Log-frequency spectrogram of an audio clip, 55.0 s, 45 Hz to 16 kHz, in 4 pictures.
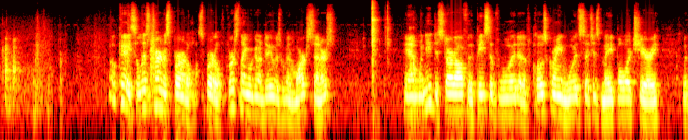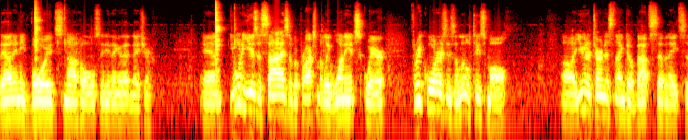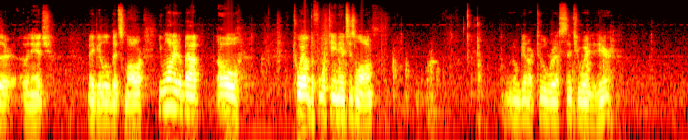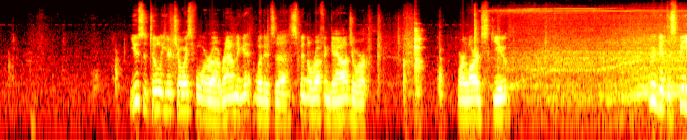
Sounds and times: Speech: 2.2s - 6.8s, 8.1s - 16.9s, 17.8s - 23.9s, 25.0s - 28.6s, 29.3s - 32.5s, 33.4s - 35.0s, 37.6s - 39.9s, 43.9s - 48.7s, 50.4s - 51.5s, 54.2s - 55.0s
Tools: 7.4s - 7.8s.

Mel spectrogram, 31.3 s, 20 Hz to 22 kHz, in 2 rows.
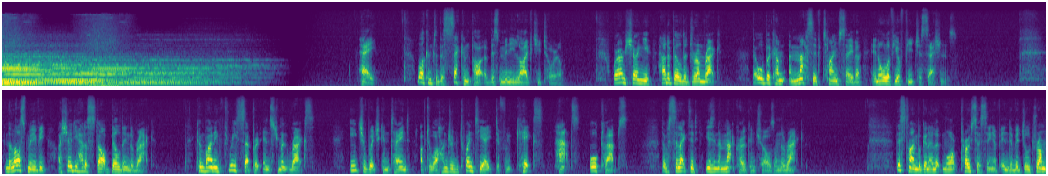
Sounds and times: Speech: 5.3s - 14.4s, 15.7s - 27.7s, 29.1s - 31.3s.

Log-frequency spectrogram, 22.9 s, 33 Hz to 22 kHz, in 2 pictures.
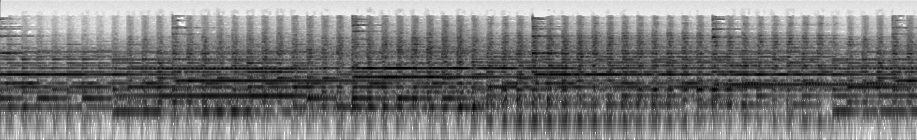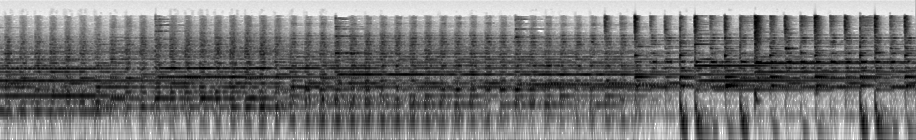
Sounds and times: Music: 0.0s - 22.9s.

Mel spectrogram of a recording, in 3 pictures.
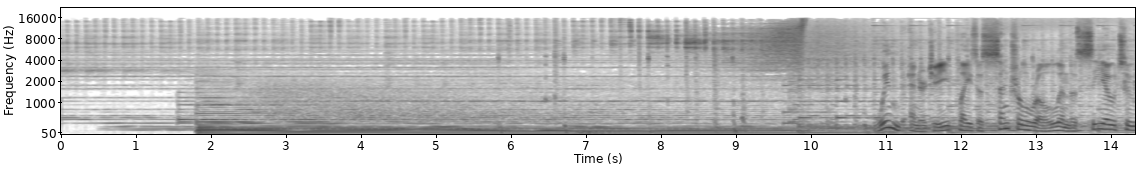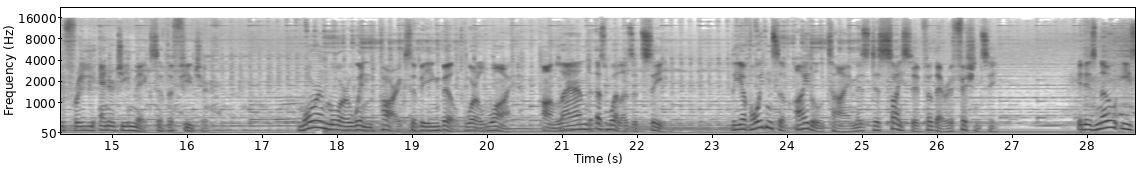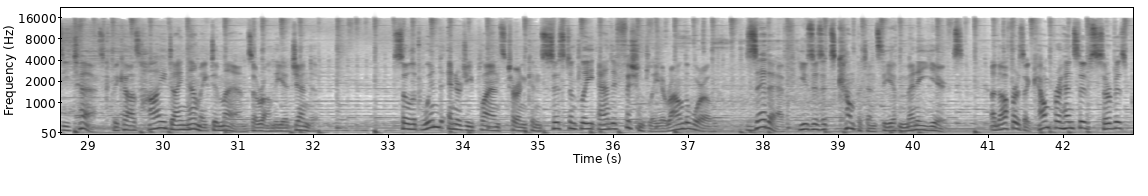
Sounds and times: Music: 0.0s - 42.9s
Speech: 10.9s - 16.4s, 17.5s - 22.5s, 23.3s - 26.9s, 27.9s - 32.2s, 33.1s - 42.9s.

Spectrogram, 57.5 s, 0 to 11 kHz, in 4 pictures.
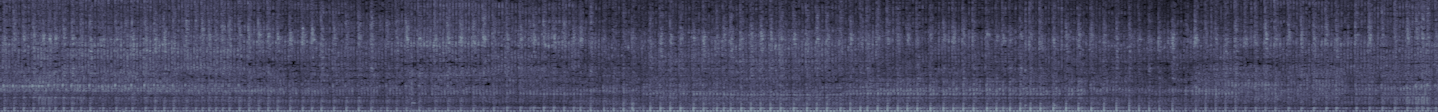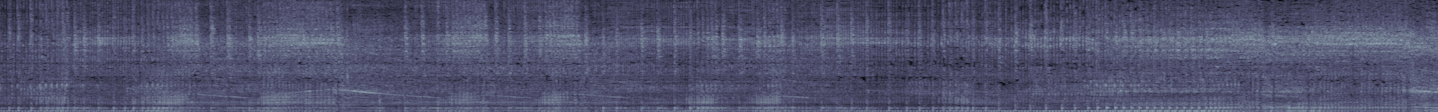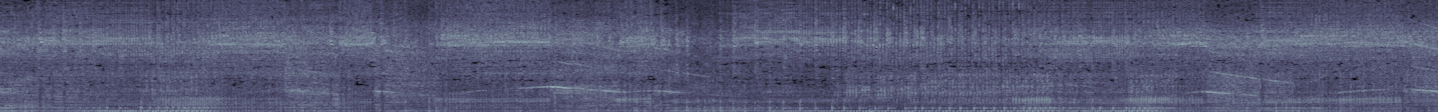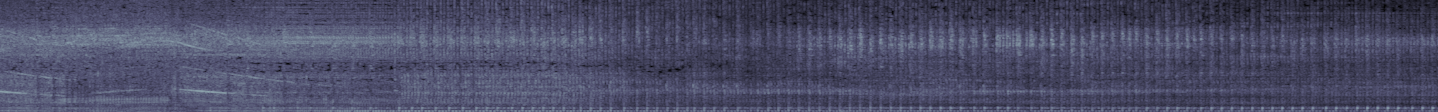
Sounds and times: Motorcycle: 0.0s - 57.5s.

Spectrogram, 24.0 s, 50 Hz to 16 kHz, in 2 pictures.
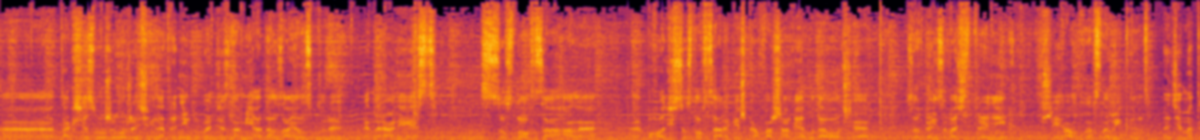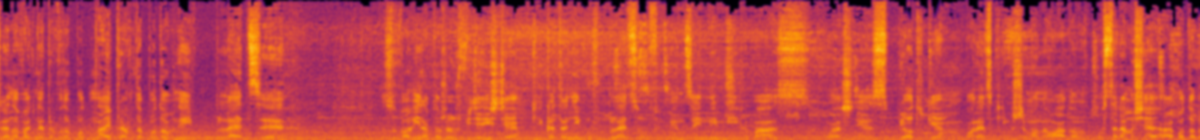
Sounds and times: Music: 0.0s - 12.6s, 13.5s - 24.0s
Speech: 0.0s - 15.0s, 15.8s - 24.0s.

